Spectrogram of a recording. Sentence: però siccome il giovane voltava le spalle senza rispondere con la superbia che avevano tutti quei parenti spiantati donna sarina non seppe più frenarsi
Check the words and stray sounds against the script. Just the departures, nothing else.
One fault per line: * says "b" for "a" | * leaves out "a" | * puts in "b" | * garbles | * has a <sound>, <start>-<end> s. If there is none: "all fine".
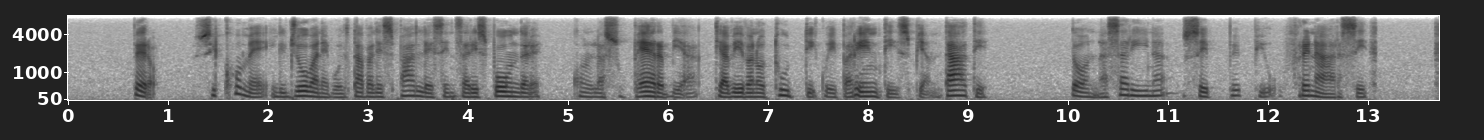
* leaves out "non"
